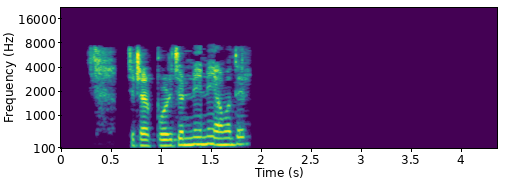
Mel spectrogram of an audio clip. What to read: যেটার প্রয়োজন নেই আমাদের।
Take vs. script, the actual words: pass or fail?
fail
